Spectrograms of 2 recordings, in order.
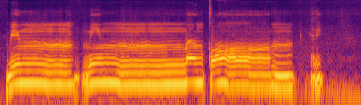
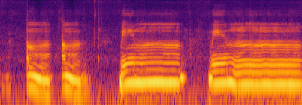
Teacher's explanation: panjangin kira-kira dua harakat larikkan ke hidung karena gunah kan kalau memanjangkan suara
